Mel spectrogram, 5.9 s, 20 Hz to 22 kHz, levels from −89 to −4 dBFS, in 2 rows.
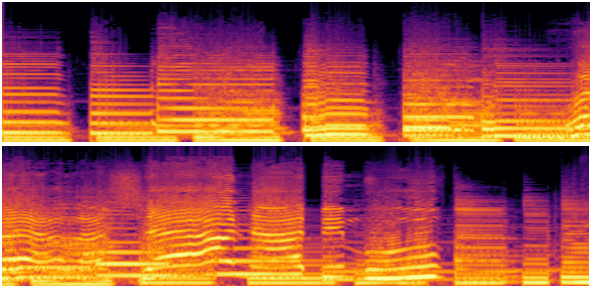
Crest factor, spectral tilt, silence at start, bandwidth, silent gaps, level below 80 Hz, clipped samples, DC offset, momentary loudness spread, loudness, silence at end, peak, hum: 6 dB; -7 dB/octave; 0 s; 13.5 kHz; none; -22 dBFS; 3%; under 0.1%; 6 LU; -7 LUFS; 0 s; 0 dBFS; none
